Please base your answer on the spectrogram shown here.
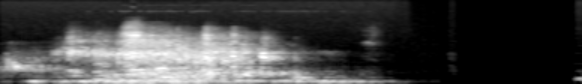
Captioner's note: audience laughs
